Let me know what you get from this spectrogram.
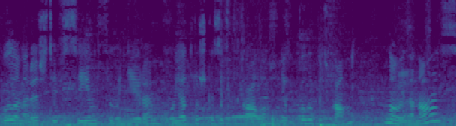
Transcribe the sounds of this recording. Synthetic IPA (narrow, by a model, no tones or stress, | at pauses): bɪlˠɐnɐɾɛʃtʲiwsʲimsʊʋɪnʲiɾɪbɔjat̪ɾɔʃkɪzɐpt̪ɪkɑlˠɐjɐkkɔʋˠɪpɐtʲkɑm | nuinɐnɑs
